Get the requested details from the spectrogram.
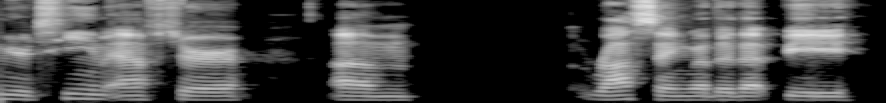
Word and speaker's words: Racing: The fact that NWSL had the big announcement this morning that Louisville will be what they would want us to call Racing Louisville, but clearly has to be pronounced Rossing Louisville. if they're going to take a soccer tradition from another country, they're stuck with the Spanish pronunciation, I think.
